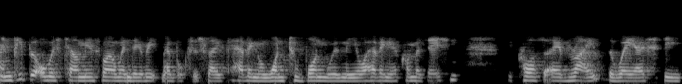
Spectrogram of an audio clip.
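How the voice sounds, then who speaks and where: A woman speaks very fast in a German accent. Her pitch is fairly low and her intonation monotone and flat. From Germany, Berlin. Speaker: author and communication expert. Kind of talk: interview podcast. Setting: remote call.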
